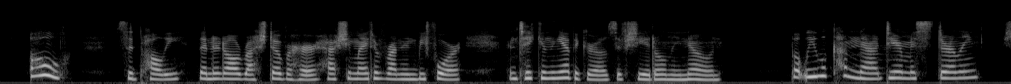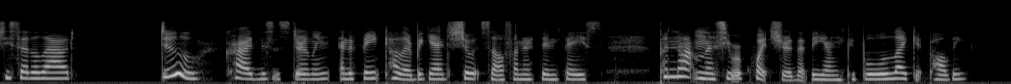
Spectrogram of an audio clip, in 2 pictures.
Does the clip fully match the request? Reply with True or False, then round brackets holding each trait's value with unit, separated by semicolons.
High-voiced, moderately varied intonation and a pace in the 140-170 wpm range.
False (255 Hz; 3.1 semitones; 200 wpm)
